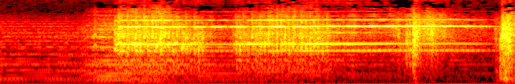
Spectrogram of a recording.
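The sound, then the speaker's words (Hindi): A telephone rings with a bright, trilling electronic tone in two sustained bursts, fairly loud, followed by a couple of short clicks or handling knocks near the end. “hello sir, अच्छा हुआ आपका फोन आ गया,”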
